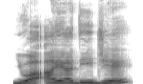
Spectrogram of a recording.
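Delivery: Jamaican patois question. Shown as a demonstration. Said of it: "patois version of the line".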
